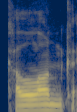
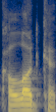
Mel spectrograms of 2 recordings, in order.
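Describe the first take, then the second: First: The consonant before the k is n. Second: The consonant before the k is d. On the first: The speaker calls it right. "Kolonka, not Kolodka" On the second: The speaker calls it wrong. "except for the D sound"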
